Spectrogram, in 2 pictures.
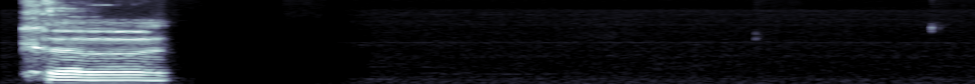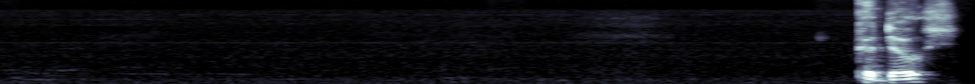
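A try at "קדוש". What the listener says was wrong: Except you're doing Pam's thing of shortening the ah sound. So can you say kadosh?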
